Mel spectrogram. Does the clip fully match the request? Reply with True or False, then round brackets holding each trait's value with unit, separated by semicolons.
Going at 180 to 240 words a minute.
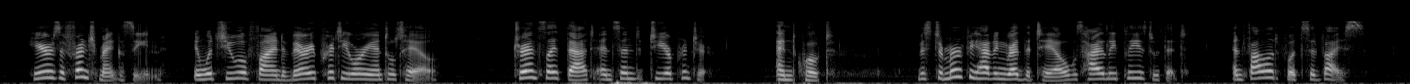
False (160 wpm)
